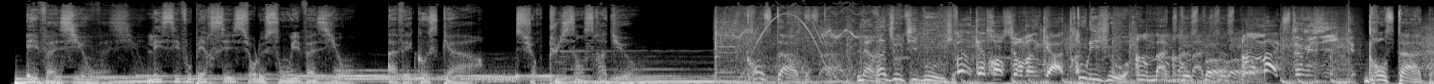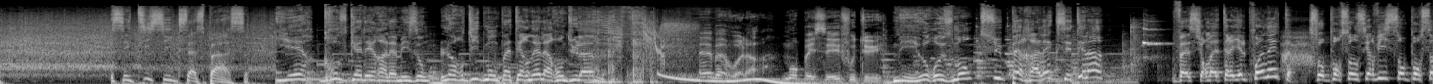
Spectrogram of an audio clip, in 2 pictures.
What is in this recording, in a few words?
french commercial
